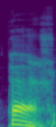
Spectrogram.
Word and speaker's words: père: When you pronounce père, you can't feel that last E.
